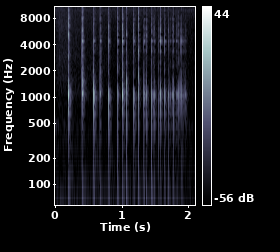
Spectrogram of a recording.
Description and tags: This is a lotto ball sound. Recorded with a plastic marble and a wine cup, muting the cup resonance with the hand. Neumann U 87.
ball, bola, bonoloto, loteria, lotto, ping, pong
